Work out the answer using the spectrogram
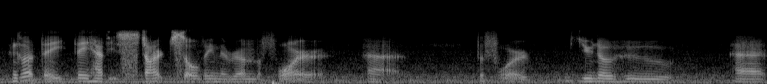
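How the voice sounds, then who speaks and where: Creaky-voiced man doing game commentary. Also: medium pitch, background noise. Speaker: game player and commentator, screenwriter. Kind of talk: playthrough commentary with screenplay-like narration. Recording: game music under the voice. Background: video game music and dialogue.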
